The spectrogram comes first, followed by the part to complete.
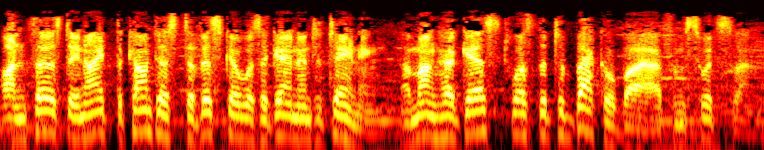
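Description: A man's voice: mid-range voice, expressive, brisk, lightly acted. A man playing the composed, matter-of-fact narrator of a spy story in a 1950s radio drama. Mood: composed narration. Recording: muffled 1950s radio broadcast. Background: music.

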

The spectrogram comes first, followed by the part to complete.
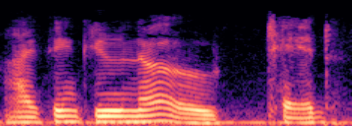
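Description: An actor playing a loyal, reproachful old family butler in a 1970s radio mystery, speaking formally and deliberately. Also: male voice, mid-range voice, fairly even intonation, gravelly. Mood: cold resentment. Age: older. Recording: dull, noisy old radio broadcast recording.

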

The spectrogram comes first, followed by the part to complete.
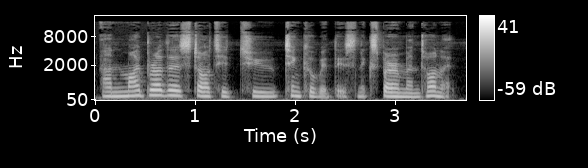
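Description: A woman's voice: medium pitch, steady tone, normal speed, no echo. A woman telling personal memories conversationally, leaning on key words as she goes. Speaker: interview guest, singer. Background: music.

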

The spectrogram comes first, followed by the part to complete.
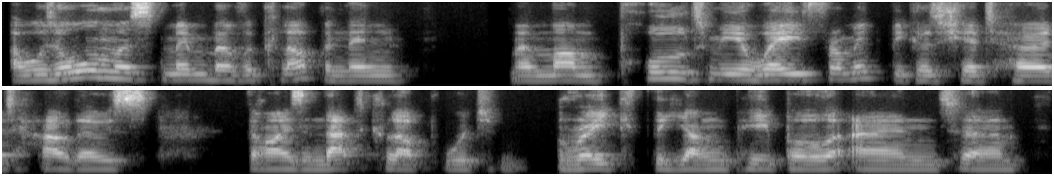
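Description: A man's voice: medium pitch, steady tone, measured pace, a little mellow. German-accented man, hesitant guest. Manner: hesitant, many fillers and restarts, friendly. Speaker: guest, ultra runner. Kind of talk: podcast interview.

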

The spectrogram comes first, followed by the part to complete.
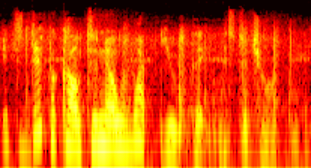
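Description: An actress playing a guarded young grieving daughter. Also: female voice, mid-range voice, lively intonation, a little fast, noisy background, natural voice. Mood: tense. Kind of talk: 1940s radio acting. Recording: dull old radio recording.

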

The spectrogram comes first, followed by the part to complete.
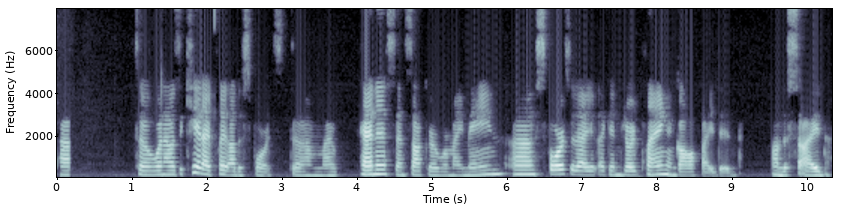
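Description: A young woman from Belgium, a professional golfer being interviewed, answering in a relaxed, chatty way with many fillers. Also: lowish voice, a little slow, low-quality recording.

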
